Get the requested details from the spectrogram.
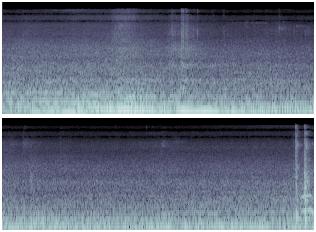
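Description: A car drives past on a city street.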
